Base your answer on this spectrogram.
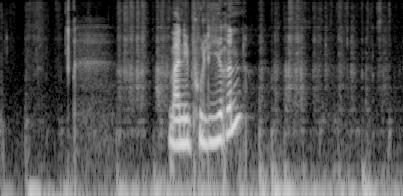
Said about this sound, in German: Ich zücke nun einen grünen Stift und ich schreibe auf ein Karteikärtchen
